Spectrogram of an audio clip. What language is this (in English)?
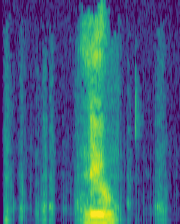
Chinese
